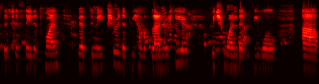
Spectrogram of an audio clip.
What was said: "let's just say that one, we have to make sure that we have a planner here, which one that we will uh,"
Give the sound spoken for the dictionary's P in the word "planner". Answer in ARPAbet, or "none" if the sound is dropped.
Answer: P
